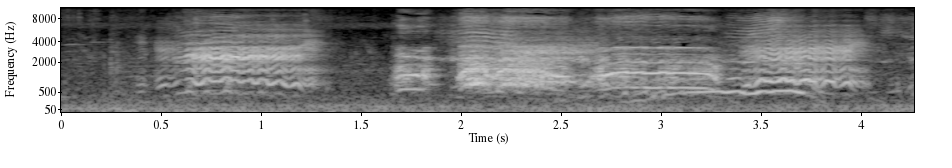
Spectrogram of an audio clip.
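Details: Goat in a village during a bath, crying out in three drawn-out, shaky bleats with a quavering, wavering pitch, the middle one longest, almost without pause between them.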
